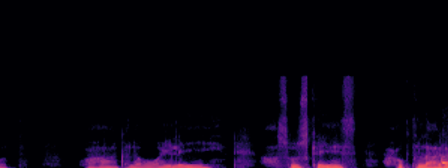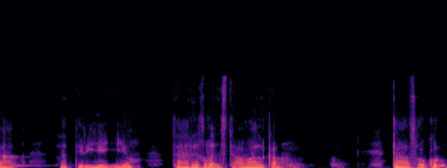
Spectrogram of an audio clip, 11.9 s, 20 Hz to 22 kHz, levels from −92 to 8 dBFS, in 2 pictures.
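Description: The automatic gain control judged the input too quiet and ramped up its gain twice: by about 9 dB from 0.98 to 2.92 s, then about 5 dB from 6.66 to 8.6 s, so speech and background noise swell together each time.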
